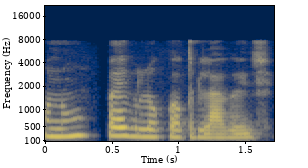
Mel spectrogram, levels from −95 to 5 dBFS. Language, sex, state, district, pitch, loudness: Maithili, female, Bihar, Saharsa, 215 Hz, -17 LUFS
